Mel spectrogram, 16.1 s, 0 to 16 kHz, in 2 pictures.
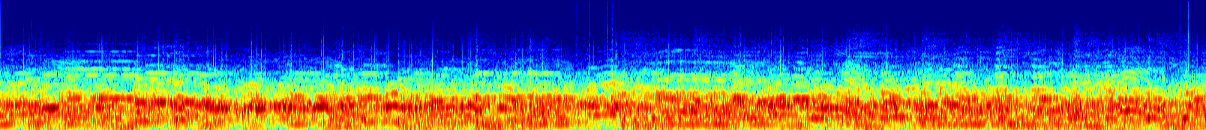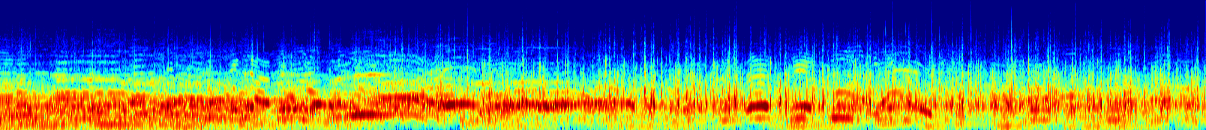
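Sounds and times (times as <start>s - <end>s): brass band playing: 0.0s - 16.0s
crowd voices: 0.0s - 16.0s.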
